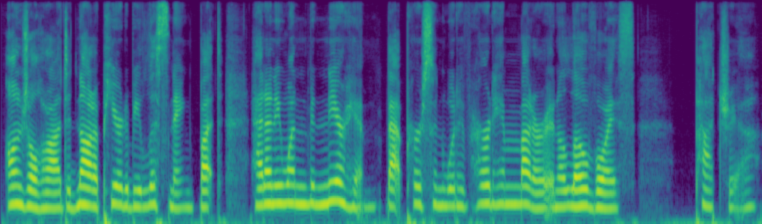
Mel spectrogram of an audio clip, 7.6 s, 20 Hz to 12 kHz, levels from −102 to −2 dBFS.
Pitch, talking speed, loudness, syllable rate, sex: 215 Hz, 205 wpm, -17 LUFS, 5.6 syllables/s, female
